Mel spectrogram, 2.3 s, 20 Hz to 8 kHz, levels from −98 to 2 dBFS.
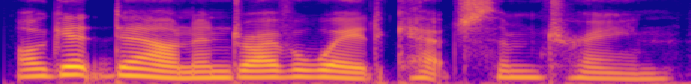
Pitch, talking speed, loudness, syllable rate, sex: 185 Hz, 260 wpm, -19 LUFS, 5.5 syllables/s, female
